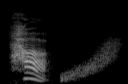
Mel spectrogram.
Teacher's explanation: sound is pronounced very deep in the throat. You want to make an H sound, but with the throat constricted a little.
